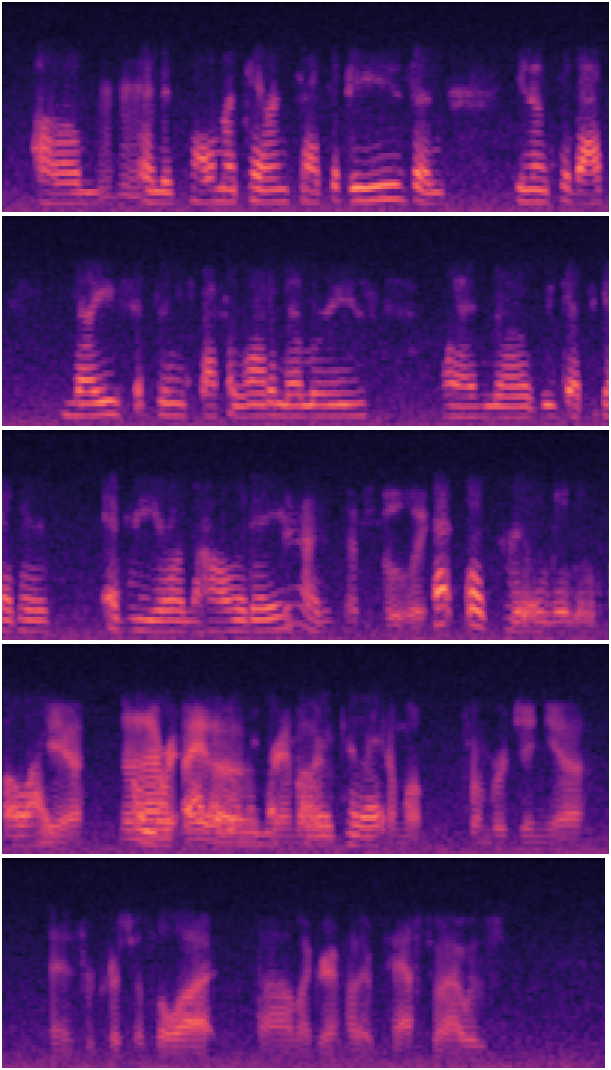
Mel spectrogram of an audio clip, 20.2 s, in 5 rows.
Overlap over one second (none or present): present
